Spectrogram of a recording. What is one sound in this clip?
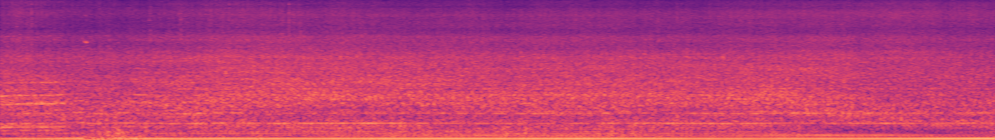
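Wet snow scrapes and rushes from a snow thrower.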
